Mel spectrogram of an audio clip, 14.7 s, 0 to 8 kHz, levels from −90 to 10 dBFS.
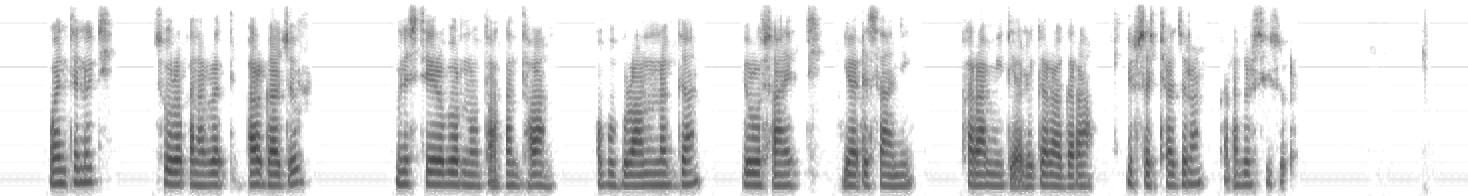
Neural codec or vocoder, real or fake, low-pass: vocoder, 22.05 kHz, 80 mel bands, HiFi-GAN; fake; 7.2 kHz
